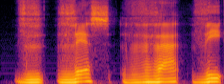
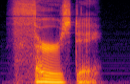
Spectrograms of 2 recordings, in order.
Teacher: We have the voiced one, this, that, the. So we have the activation in the vocal cord.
